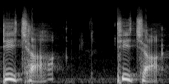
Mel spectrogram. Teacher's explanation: অর্থাৎ এটি সেমি ফ্লোসিভ বলার কারণ হচ্ছে কি এটি ফ্লোসিভের মতো শুরু হবে, ফ্রিকেটের মতো শেষ হবে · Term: অ্যাফ্রিকেট সাউন্ড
